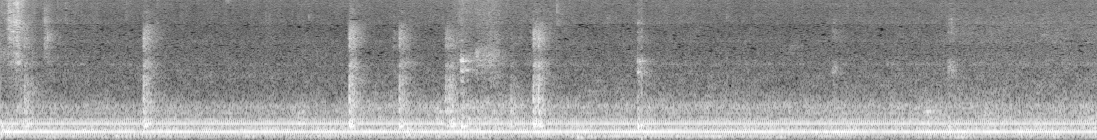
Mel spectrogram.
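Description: Faint sounds of someone chewing a burger: a few soft, irregular mouth clicks over a steady low electrical hum.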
